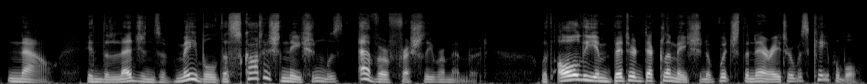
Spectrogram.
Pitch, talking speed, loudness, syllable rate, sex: 145 Hz, 165 wpm, -21 LUFS, 5.6 syllables/s, male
